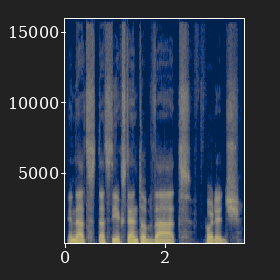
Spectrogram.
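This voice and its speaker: A man's voice: medium pitch, steady tone, slow, creaky, no echo, studio quality. Casual man commenting on a video. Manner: conversational, hesitant, with restarts. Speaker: podcast host.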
